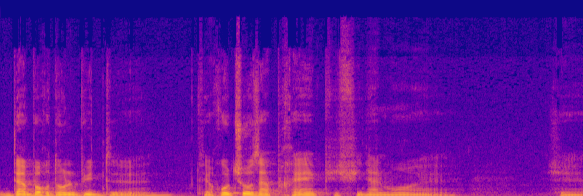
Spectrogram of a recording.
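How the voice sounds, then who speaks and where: The voice belongs to a man with a fairly low pitch. His intonation is fairly even. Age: 30s. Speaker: primary school teacher. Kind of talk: interview. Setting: quiet classroom. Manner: hesitant, many fillers.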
